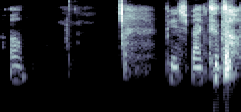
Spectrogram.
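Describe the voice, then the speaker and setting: A woman's voice, dry and close with no echo. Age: 20s. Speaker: beauty YouTuber and single mom. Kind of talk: casual vlog rant. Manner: loud; animated.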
